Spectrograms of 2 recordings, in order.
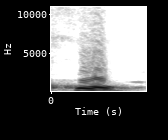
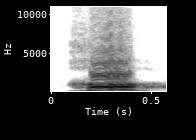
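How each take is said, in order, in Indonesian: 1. Bibir dibulatkan, menghasilkan bunyi seperti "u". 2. Pangkal lidah terangkat, bibir tidak dibulatkan. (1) "bukan khu" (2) "kha terangkat pangkalnya"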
